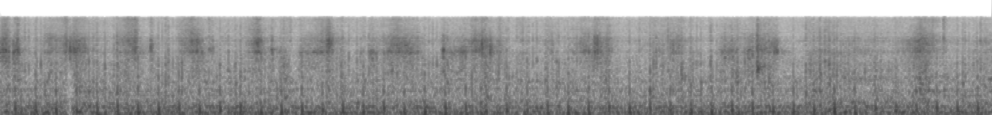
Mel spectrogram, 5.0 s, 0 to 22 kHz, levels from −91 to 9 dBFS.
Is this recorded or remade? remade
